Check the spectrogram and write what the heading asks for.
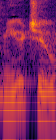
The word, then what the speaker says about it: Mewtwo: Bill Trinen pronounced Mewtwo really weird.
